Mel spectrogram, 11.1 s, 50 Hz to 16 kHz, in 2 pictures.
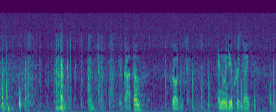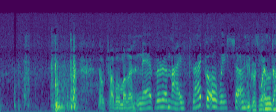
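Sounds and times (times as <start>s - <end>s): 
door creaking open: 0.0s - 2.4s, 6.5s - 7.2s
speech: 2.5s - 5.2s, 7.5s - 11.0s.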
